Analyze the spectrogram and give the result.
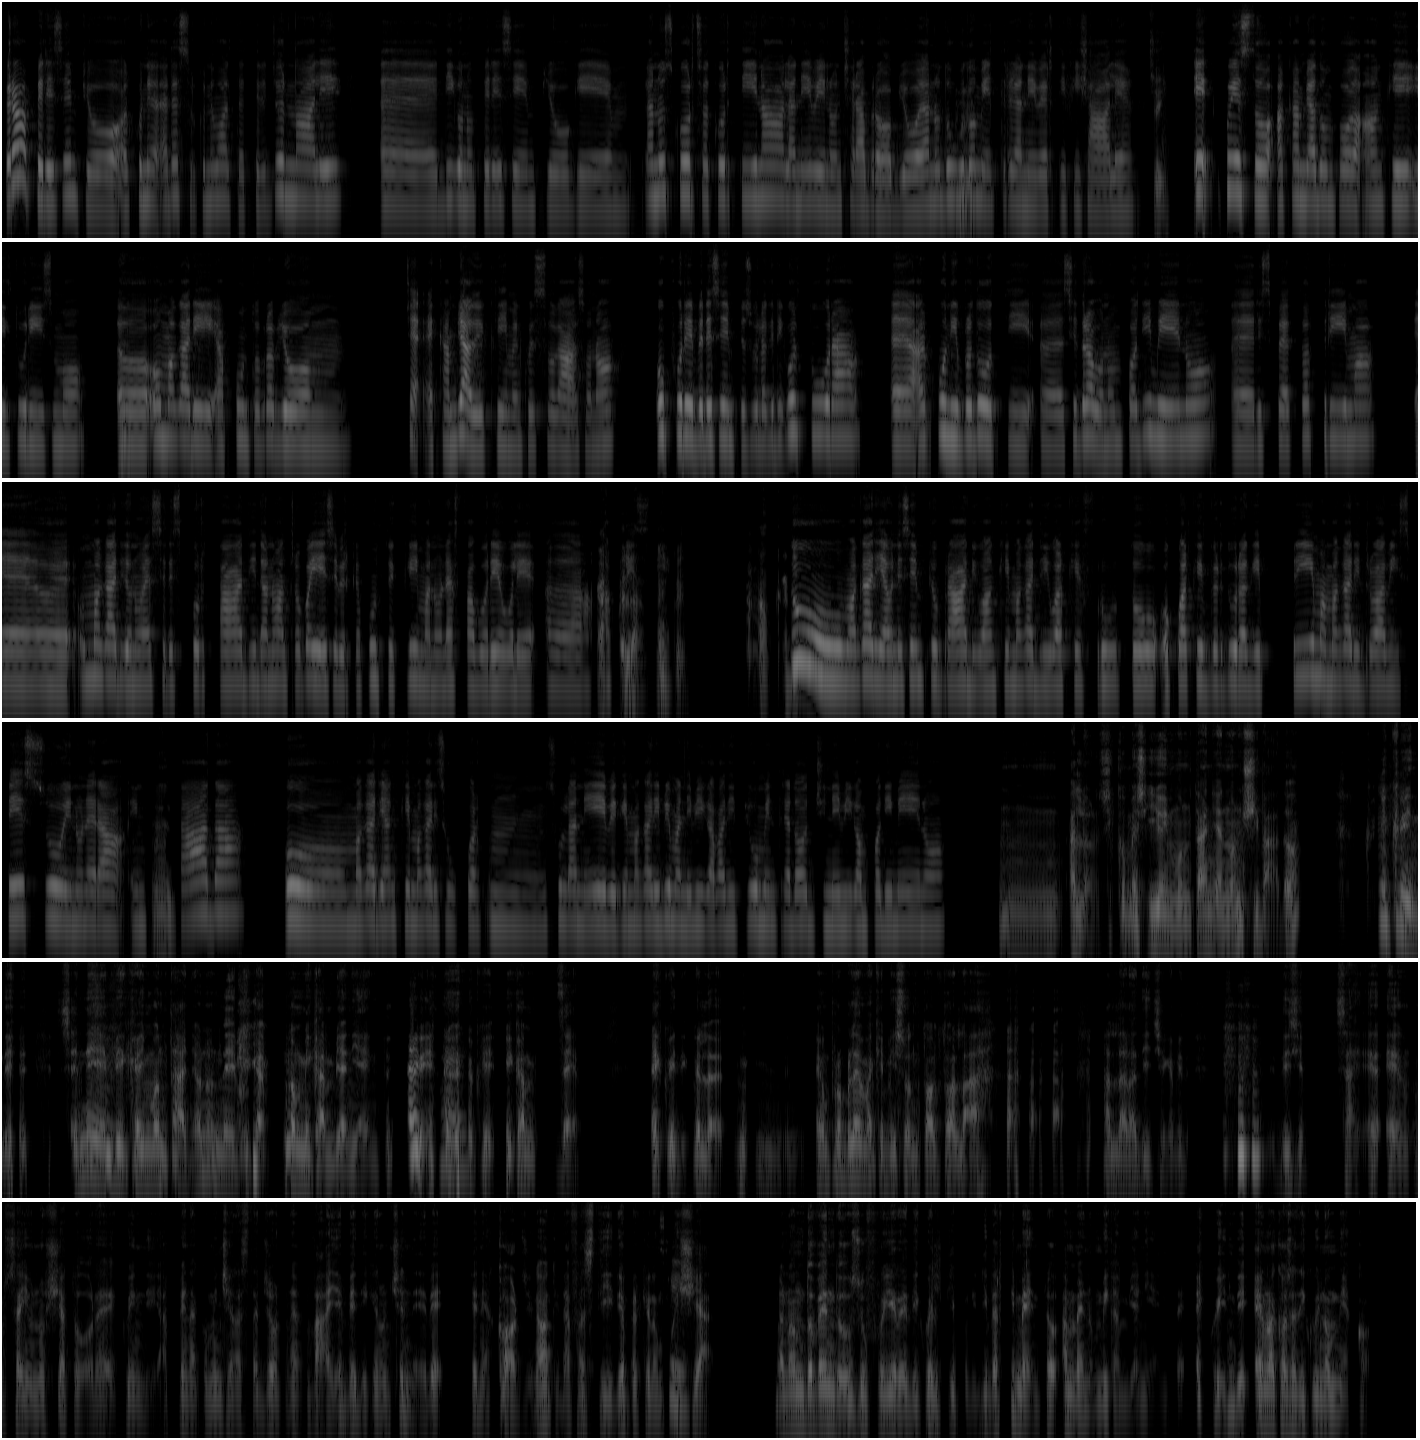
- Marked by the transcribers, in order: "proprio" said as "propio"; other background noise; "proprio" said as "propio"; "cioè" said as "ceh"; chuckle; laughing while speaking: "e quindi"; chuckle; laughing while speaking: "qui"; chuckle; chuckle
- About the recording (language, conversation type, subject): Italian, podcast, In che modo i cambiamenti climatici stanno modificando l’andamento delle stagioni?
